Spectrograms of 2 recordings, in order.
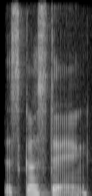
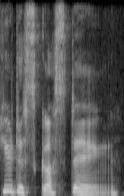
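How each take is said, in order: First: Quiet repeat. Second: Said in the usual way. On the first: Shown as a demonstration. Repeating the manga line to herself, murmured softly. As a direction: murmur "Disgusting." back to herself, much softer.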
